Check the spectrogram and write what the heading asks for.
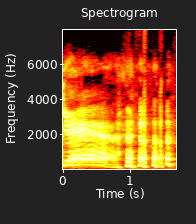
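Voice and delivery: high, drawn-out cheering "yeah"; mock egging on. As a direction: imitate a crowd cheering on a daredevil. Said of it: "egging the guy on".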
